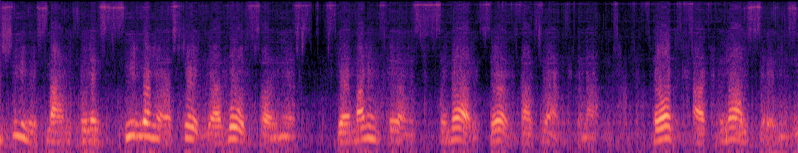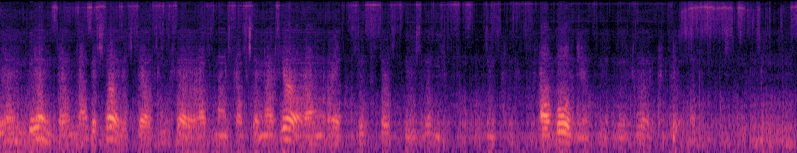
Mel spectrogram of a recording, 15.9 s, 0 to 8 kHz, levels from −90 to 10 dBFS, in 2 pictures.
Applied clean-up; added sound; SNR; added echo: neural separator model SepFormer DNS4.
